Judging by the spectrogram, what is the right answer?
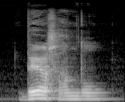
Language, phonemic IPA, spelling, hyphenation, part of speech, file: Dutch, /ˈbøːrsˌɦɑn.dəl/, beurshandel, beurs‧han‧del, noun, Nl-beurshandel.ogg
- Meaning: exchange trading, stock trade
